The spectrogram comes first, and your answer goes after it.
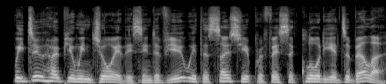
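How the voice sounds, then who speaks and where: At a fairly quick pace, a man talks with vocal fry and very wide pitch swings. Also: very clean recording, silent background. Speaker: podcast announcer. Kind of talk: scripted announcement.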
